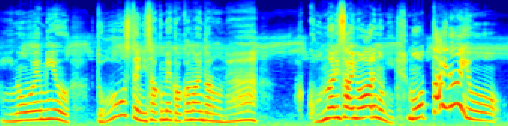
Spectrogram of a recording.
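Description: An excitable teenage girl with a very high voice that leaps around. She is breezy, blunt and full of exclamations, in an anime audio drama with noticeable noise behind. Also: moderate pace. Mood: enthusiastic.

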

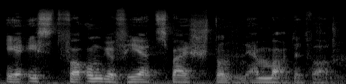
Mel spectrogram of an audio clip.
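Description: A low-pitched, calm police commissioner in a vintage radio crime play. He speaks tersely and matter-of-factly, wasting no words, on a noisy old recording. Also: a little slow. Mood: sober. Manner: terse, matter-of-fact questioning. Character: calm, laconic male police commissioner investigating a murder. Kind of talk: 1950s-80s German radio crime drama acting.

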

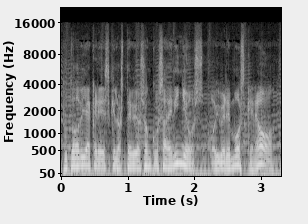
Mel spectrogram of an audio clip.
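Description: A man's voice: fairly high pitch, brisk. A man Spain, presenting a live community radio show as its host a studio microphone. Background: music.

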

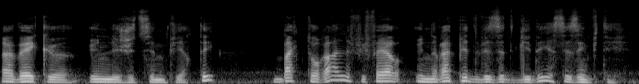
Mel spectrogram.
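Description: Man, storyteller, mid pitch, scripted science fiction audiobook narration, measured, literary delivery. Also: animated, a little mellow.

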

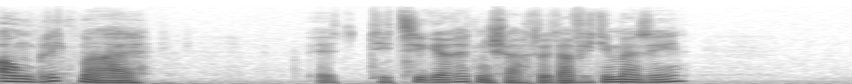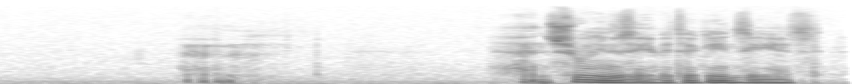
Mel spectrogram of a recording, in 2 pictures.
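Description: An actor playing a stubborn, upright snack-bar owner in a German radio drama, speaking in a firm, curt, defensive way. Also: male voice, sits low, lively intonation, moderate pace, long pauses. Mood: uneasy, curt.

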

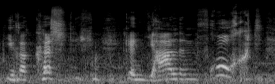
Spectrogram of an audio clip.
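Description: An actor playing a fervent young German pilgrim in a radio play, preaching solemnly and rapturously in lofty phrases. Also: male voice, extremely high pitch, animated, a little slow, noisy background.

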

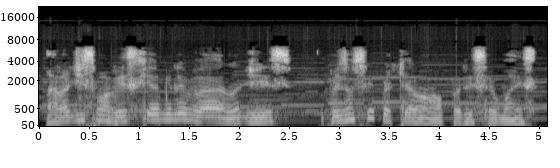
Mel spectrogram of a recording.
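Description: A man's voice: mid-range voice, a little fast, muffled recording, natural voice. Tender, eager young orphan boy, played by a man, audio drama with music underneath. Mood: wistful. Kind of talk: dramatic reading of a short story.

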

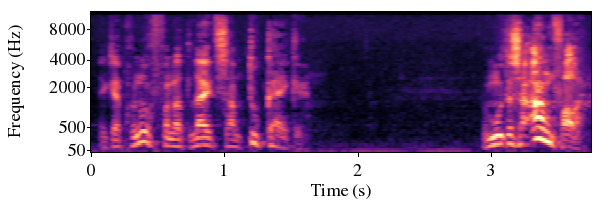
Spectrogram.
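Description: Husky, impassioned young rebel brother. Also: male voice, medium pitch, big pitch swings, a little fast. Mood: defiant. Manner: impassioned, scornful, declamatory. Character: bitter, defiant militant younger brother, leader of armed underground. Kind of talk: Dutch radio play acting.

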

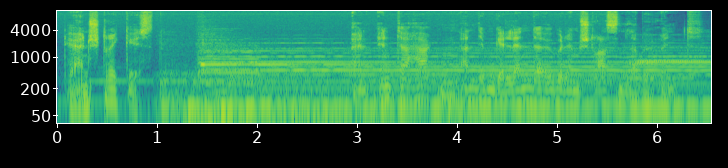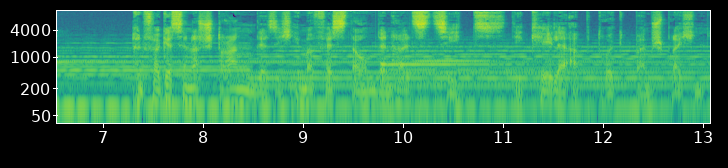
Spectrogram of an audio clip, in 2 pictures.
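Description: Noir radio play narrator: low, somber, terse, literary, over prominent music. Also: male voice. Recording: loud music under the voice.

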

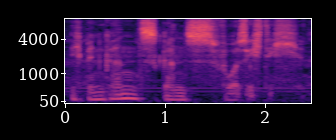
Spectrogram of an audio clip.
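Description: An actor playing a gentle, attentive doctor in a German radio drama, soothing and careful. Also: male voice, low voice, takes it slowly, a little hiss or hum.

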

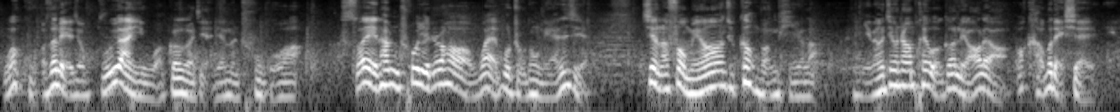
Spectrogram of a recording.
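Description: A man's voice: mid-range voice, very animated, a little fast, natural voice. A man playing a jealous, cheeky young brother in an audio drama, chatty and needling in manner. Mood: sincere. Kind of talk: Chinese audio drama dialogue. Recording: faint background noise and ambience.

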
